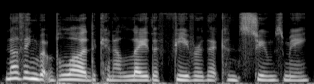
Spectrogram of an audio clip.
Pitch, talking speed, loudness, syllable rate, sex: 205 Hz, 190 wpm, -15 LUFS, 5.0 syllables/s, female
